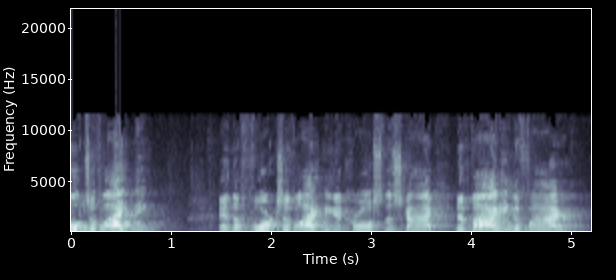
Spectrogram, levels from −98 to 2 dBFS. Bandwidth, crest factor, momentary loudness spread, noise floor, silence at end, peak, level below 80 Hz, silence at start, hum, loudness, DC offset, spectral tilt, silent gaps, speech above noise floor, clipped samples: 11.5 kHz; 18 dB; 12 LU; -52 dBFS; 0.1 s; 0 dBFS; -68 dBFS; 0 s; none; -18 LUFS; under 0.1%; -2 dB/octave; none; 34 dB; under 0.1%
